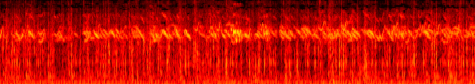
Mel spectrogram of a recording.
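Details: High chirps from chickens with a hen, many birds peeping together in a dense, even chorus over a low steady hum.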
